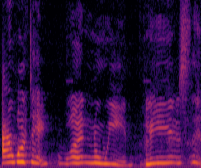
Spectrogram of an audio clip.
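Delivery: high, very slow, hesitant, unsure voice. Picturing a character trying weed for the first time: imitating Blake, unsure. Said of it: "I can see Blake being like".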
